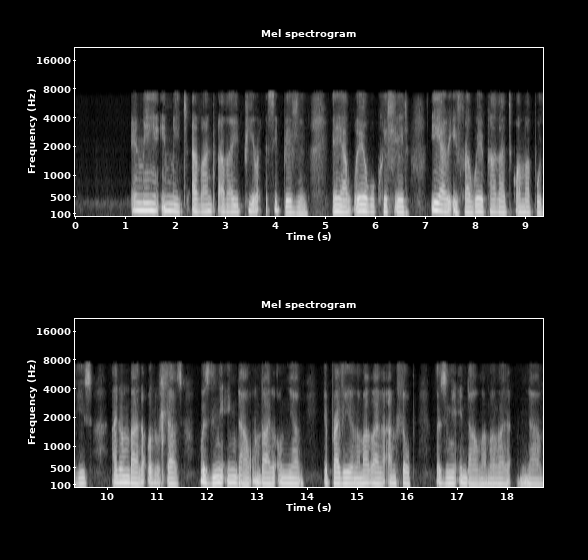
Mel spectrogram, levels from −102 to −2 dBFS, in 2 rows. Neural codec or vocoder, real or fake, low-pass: codec, 16 kHz, 1.1 kbps, Voila-Tokenizer; fake; 7.2 kHz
